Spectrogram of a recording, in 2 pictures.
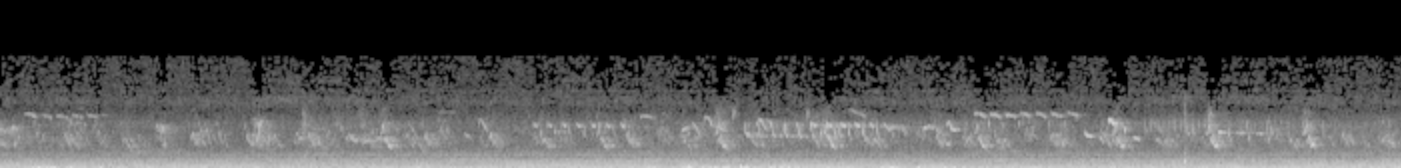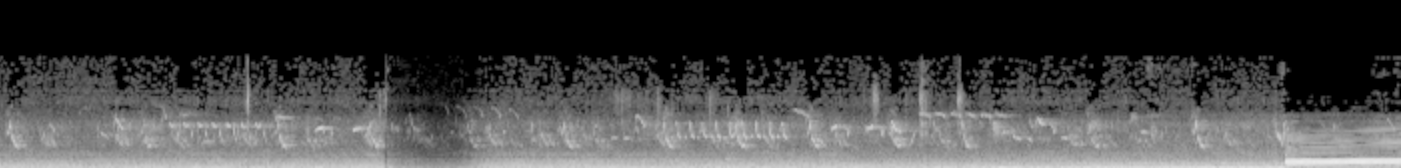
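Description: Birds singing over a steady low hum. Over the last several seconds an approaching train rumbles in, growing louder, and near the end it sounds a loud horn.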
